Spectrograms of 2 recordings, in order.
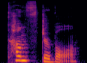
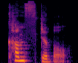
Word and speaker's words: comfortable: Comfortable. Comforter-ble. Three syllables. In American English, we usually insert an er sound in the second syllable, comforter-ble, but sometimes this is just a schwa vowel, comfortable, especially in British English.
